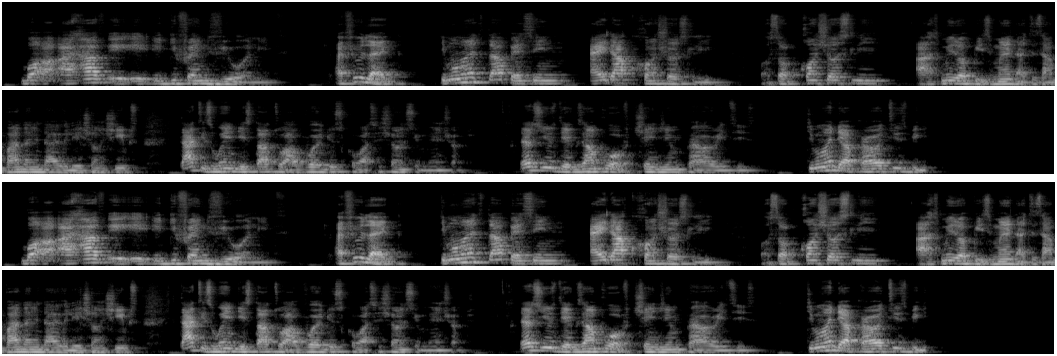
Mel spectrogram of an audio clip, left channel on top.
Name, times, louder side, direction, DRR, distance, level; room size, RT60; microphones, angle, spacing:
voice 1, 0.2-2.8 3.3-4.0 4.4-7.3 7.6-8.9 9.1-15.2 15.7-18.1 18.6-19.8, right 2 dB, 15° right, 0.3 m, -27 dB
6.1 x 5.8 x 2.7 m
head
